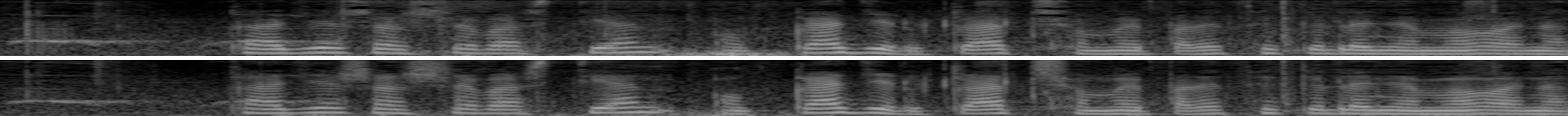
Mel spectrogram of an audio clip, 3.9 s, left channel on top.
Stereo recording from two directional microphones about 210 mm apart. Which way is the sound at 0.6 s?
10° right (ahead or behind).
